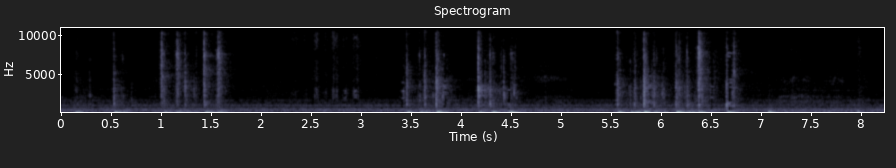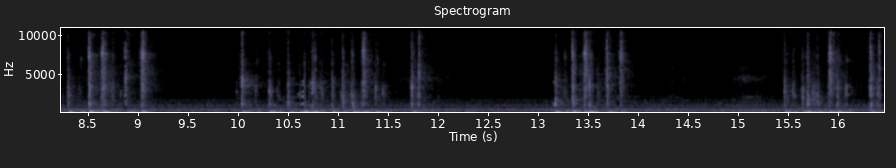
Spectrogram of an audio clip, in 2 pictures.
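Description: Typing on a computer keyboard: short bursts of keystrokes, each a second or so long, separated by pauses of a second or two.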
